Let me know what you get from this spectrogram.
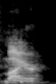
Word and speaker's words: Meijer: And obviously we've seen like just a huge, just the retail market, meaning like your Targets, your Walmarts, your major, how do you say that? – Meijer. – Meijer, there we go.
